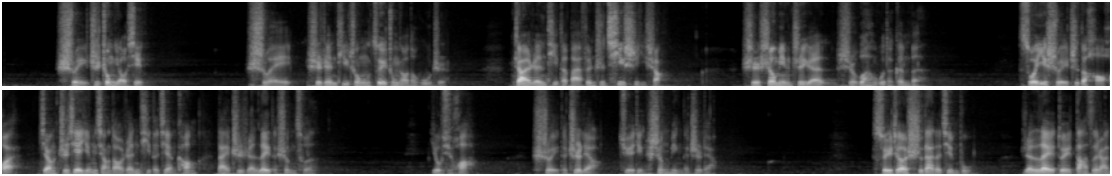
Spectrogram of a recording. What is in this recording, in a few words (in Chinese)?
旁白配音 年轻厚重轻松忧郁, 男, 普通话, 青年（18-35）; 水之重要性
